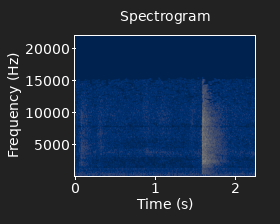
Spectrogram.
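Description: A single short, sharp click about one and a half seconds in, over a faint steady hum.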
